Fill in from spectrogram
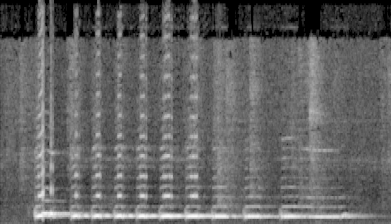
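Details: Zebra dove of the Bangkok type, a contest bird, singing a loud, clear, bright song used to encourage other doves to sing: a rapid series of about a dozen mellow, low cooing notes at a steady pitch, each slightly buzzy, in a quiet setting.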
